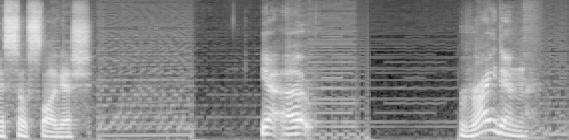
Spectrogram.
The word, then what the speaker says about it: Raiden: Uh, Ryden is how you would pronounce his name if you're referring to the actual Japanese thunder god, but for some reason they pronounce it Raiden.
